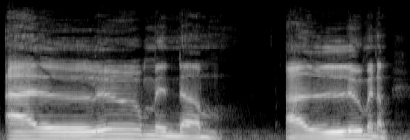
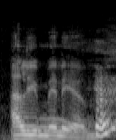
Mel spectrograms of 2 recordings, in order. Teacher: They really do skip out on the second I in North America.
